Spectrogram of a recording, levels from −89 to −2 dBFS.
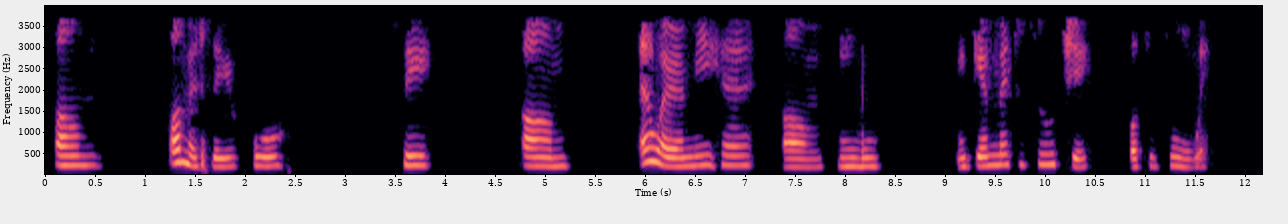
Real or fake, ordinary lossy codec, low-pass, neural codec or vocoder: fake; MP3, 24 kbps; 3.6 kHz; codec, 24 kHz, 1.2 kbps, DualCodec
